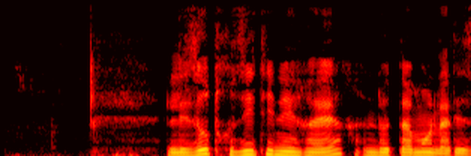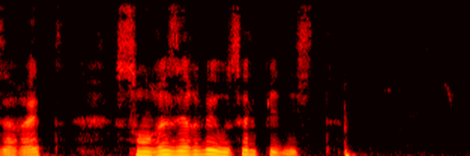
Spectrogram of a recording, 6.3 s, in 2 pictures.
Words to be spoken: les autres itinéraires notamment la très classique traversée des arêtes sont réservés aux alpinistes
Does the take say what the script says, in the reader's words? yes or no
no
